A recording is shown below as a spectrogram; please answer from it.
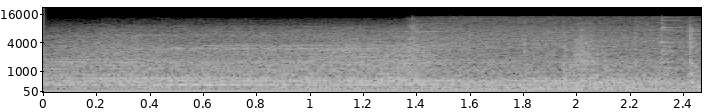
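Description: Industrial fans blowing cooling air onto a hot rotomoulded kayak mould: a steady rush of air over a low hum.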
